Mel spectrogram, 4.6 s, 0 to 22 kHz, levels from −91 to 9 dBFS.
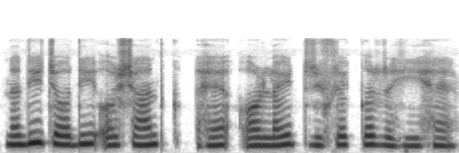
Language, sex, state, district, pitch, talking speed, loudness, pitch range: Hindi, female, Sikkim, Gangtok, 220 Hz, 130 wpm, -15 LUFS, 205-235 Hz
